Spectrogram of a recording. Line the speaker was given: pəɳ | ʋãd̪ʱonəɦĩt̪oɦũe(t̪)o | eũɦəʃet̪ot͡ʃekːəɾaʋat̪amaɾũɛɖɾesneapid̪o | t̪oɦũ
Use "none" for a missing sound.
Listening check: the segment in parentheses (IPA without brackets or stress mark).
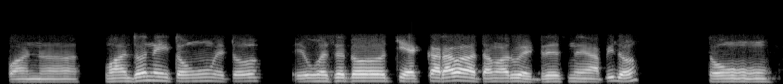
t̪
